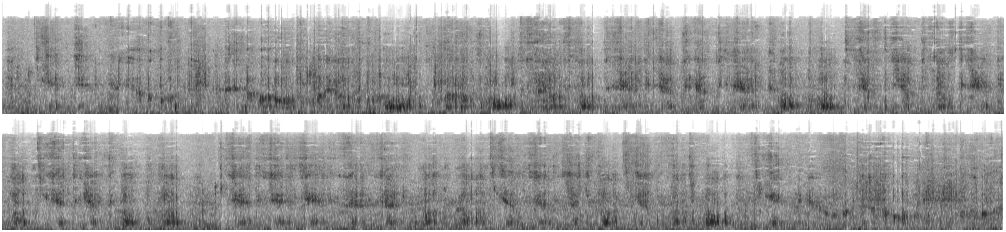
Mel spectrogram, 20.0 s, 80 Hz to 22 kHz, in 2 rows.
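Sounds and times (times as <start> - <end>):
ice crunching while chewed: 0.0 - 20.0.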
